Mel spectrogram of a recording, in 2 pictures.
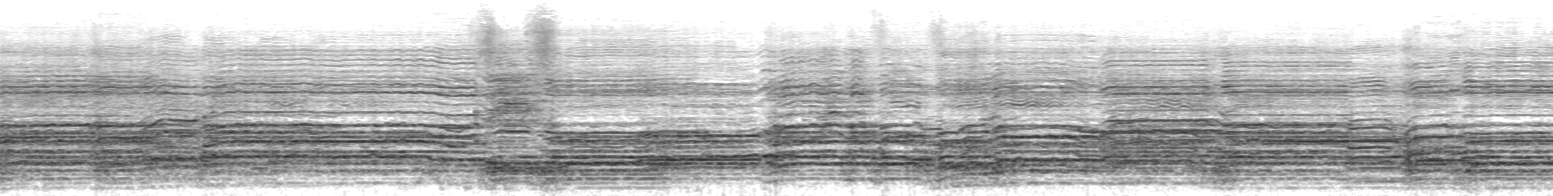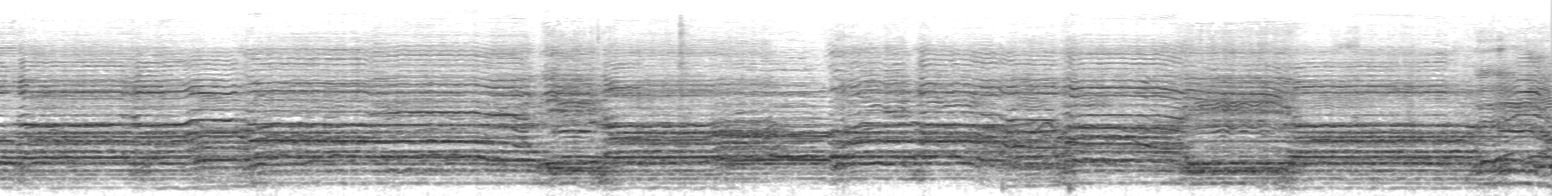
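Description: A congregation of men and women singing a hymn together without accompaniment, in long held notes and phrases with brief breaths between them.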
